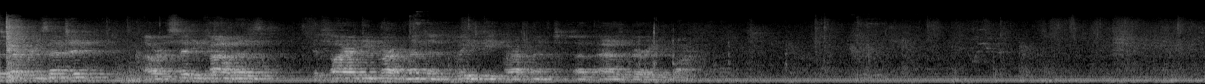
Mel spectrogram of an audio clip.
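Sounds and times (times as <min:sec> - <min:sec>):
hall room noise: 0:00.0 - 0:12.0
low electrical hum: 0:00.0 - 0:12.0.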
